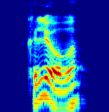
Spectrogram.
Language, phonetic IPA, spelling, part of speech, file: Russian, [ˈklʲɵvə], клёво, adverb / interjection / adjective, Ru-клёво.ogg
- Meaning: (adverb) cool, neat, well; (interjection) cool!, fantastic!; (adjective) short neuter singular of клёвый (kljóvyj)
